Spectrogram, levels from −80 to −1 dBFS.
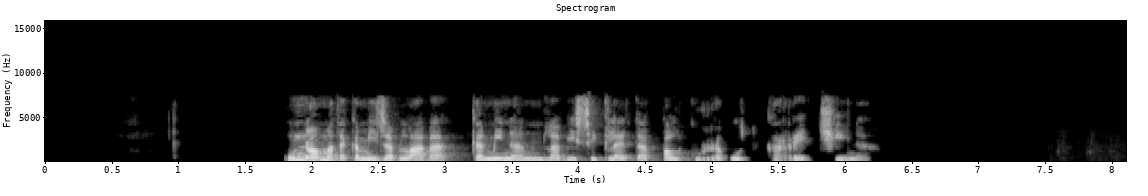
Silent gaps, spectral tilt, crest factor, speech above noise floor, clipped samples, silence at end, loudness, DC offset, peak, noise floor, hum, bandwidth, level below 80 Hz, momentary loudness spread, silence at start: none; -4 dB/octave; 20 dB; over 71 dB; under 0.1%; 1.9 s; -19 LUFS; under 0.1%; -2 dBFS; under -90 dBFS; none; 7.8 kHz; -64 dBFS; 9 LU; 1.8 s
